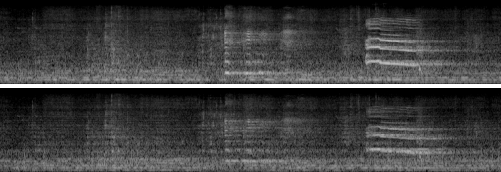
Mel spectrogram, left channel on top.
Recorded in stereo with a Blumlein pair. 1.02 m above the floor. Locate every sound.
0.0 s an insect: 10° left, 0.7 m
2.2 s a giggle: 60° left, 0.7 m
3.6 s a cat meowing: 45° left, 0.5 m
